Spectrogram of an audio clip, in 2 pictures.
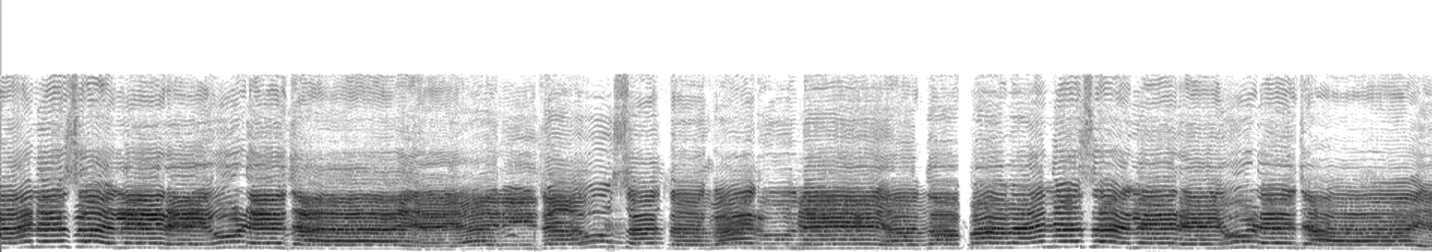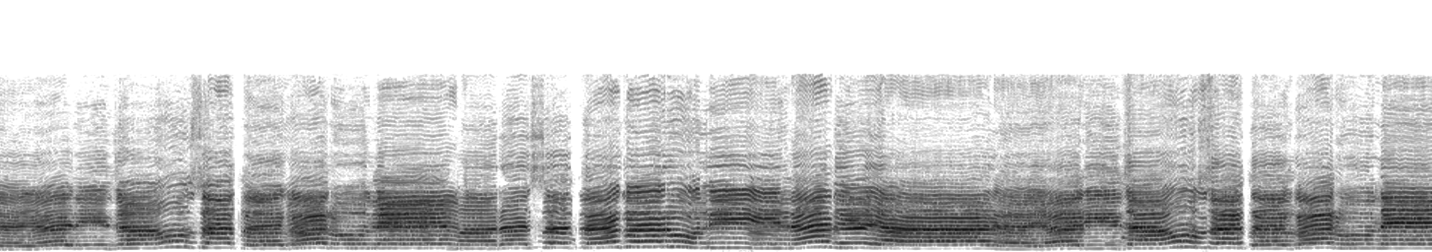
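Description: A woman singing a Rajasthani devotional bhajan solo, in a high voice with a sliding, ornamented melody and no instruments.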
